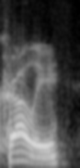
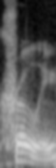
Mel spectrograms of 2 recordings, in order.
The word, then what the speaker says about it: Crowley: And the last one I listened to was mostly about Aleister Crowley, or Crowley, excuse me. Apparently that's the way you pronounce it.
